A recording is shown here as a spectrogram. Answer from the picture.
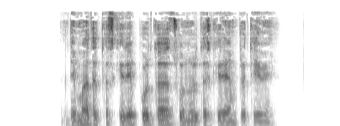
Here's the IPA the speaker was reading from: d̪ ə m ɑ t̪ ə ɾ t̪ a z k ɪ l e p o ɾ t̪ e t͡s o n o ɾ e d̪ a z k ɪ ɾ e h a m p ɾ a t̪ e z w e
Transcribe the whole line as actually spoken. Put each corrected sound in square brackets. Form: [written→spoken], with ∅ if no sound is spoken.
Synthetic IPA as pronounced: d̪ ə m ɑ t̪ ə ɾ t̪ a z k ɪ [l→ɾ] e p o ɾ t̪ [e→a] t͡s o n o ɾ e [d̪→t̪] a z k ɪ ɾ e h a m p ɾ a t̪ e [z→∅] w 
